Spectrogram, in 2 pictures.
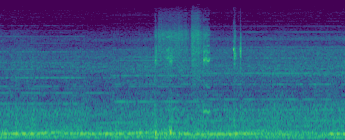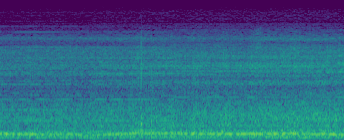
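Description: Film soundtrack ambience: a steady low drone over background noise, with a brief hiss about two and a half seconds in.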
